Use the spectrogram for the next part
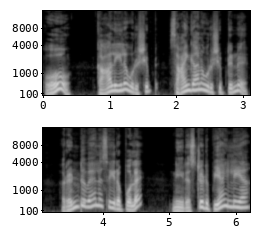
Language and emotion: Tamil, surprised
